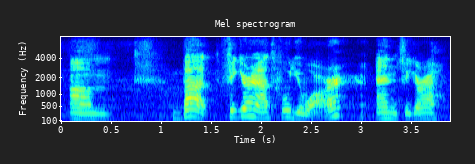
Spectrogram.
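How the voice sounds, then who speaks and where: A woman with a Puerto Rican accent speaks in a very deep, low voice. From Puerto Rico. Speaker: professional wrestler. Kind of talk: personal testimony. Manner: halting, many fillers.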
